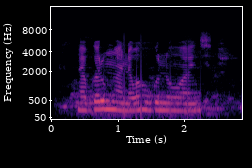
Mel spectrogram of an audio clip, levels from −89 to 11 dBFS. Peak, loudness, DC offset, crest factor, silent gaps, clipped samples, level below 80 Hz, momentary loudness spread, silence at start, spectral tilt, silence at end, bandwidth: -24 dBFS; -40 LUFS; under 0.1%; 18 dB; none; under 0.1%; -74 dBFS; 19 LU; 0.15 s; -4.5 dB/octave; 0 s; 7.6 kHz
